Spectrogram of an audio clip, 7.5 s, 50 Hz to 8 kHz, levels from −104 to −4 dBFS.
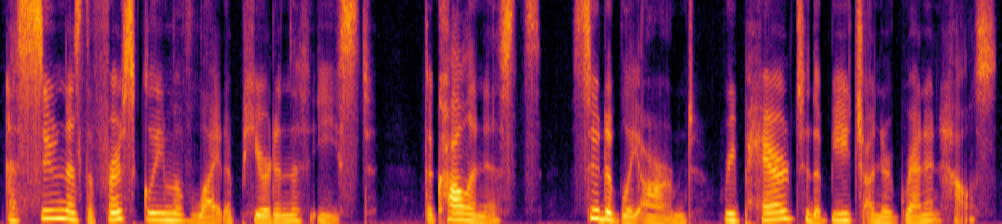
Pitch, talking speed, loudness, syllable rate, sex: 215 Hz, 185 wpm, -19 LUFS, 5.4 syllables/s, female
